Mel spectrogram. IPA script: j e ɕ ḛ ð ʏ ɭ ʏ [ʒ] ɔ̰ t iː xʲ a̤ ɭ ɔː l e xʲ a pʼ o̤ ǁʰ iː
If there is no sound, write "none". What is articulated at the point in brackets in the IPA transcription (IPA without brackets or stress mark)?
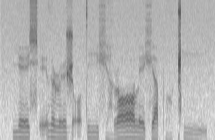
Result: ʒ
